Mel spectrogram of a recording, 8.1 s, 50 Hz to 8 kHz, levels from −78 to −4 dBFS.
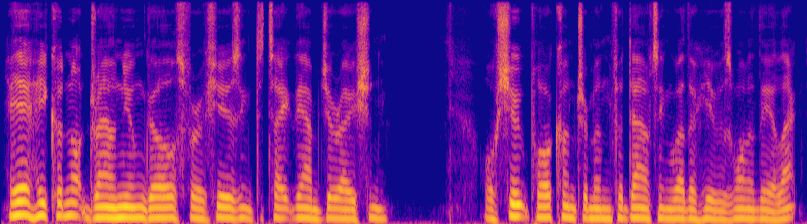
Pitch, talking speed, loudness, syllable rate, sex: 130 Hz, 195 wpm, -16 LUFS, 5.4 syllables/s, male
